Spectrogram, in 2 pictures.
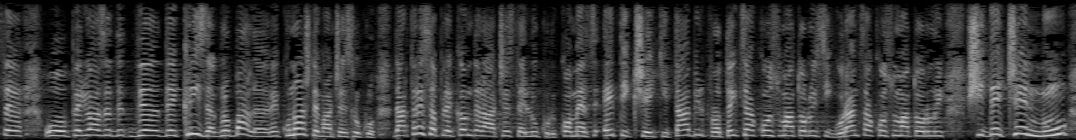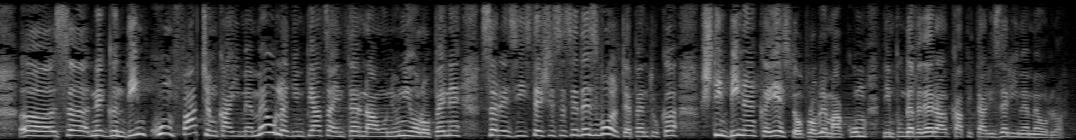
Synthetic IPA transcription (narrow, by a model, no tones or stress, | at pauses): t̪eope̞ɾioazəd̪ed̪e̞kɾizəɡlo̞baləɾe̞kunoaʃt̪e̞mat͡ʃe̞st̪lukɾud̪art̪ɾebjesəple̞kəmd̪e̞laːt͡ʃe̞st̪e̞lukɾurʲko̞me̞rt̪se̞t̪ikʃie̞kʲit̪abilpɾo̞t̪ekt̪siako̞nsumat̪o̞ɾulujsiɡuɾant̪sako̞nsumat̪o̞ɾulujʃid̪e̞t͡ʃe̞nuəsəne̞ɡɨnd̪imkumfat͡ʃe̞mkaime̞me̞uɾile̞d̪inpjat̪saint̪e̞rnəauniunije̞uɾo̞pe̞ne̞səɾe̞zist̪e̞ʃisəse̞d̪e̞zvo̞lt̪e̞pe̞nt̪ɾukəʃt̪imbine̞kəje̞st̪eo̞pɾo̞ble̞məakumd̪inpuŋt̪d̪eved̪eɾe̞alkapit̪alizəɾiːme̞me̞uɾilo̞̰r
